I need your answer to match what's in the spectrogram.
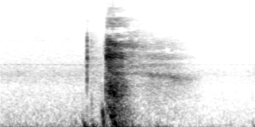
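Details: A single sharp sneeze: a brief catch of breath, then an explosive burst of air trailing off into a hiss.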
